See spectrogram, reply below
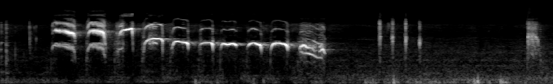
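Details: Green leafbird singing in the gacor ngentrok style: a rapid series of bright, stacked whistled notes running into a long, wavering trill that slides downward, then a pause and a few sharp, high ticks.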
